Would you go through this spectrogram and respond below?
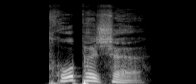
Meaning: inflection of tropisch: 1. strong/mixed nominative/accusative feminine singular 2. strong nominative/accusative plural 3. weak nominative all-gender singular
- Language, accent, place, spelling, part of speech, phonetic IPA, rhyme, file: German, Germany, Berlin, tropische, adjective, [ˈtʁoːpɪʃə], -oːpɪʃə, De-tropische.ogg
